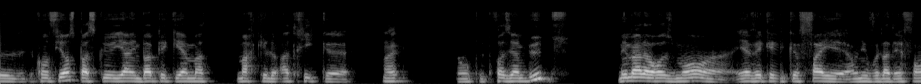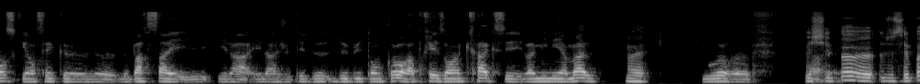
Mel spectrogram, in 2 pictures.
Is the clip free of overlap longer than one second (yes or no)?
yes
